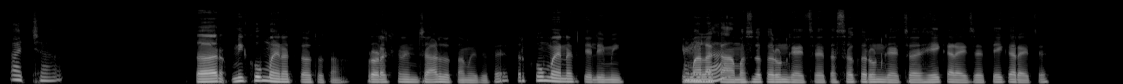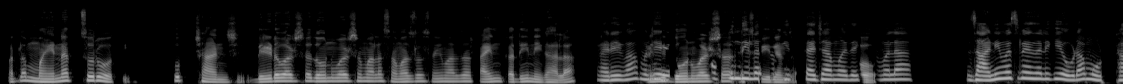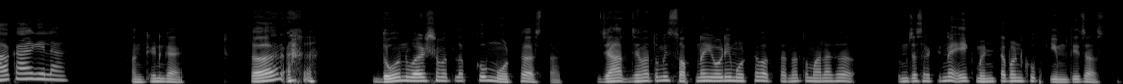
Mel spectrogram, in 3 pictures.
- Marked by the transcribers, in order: tapping; in English: "प्रोडक्शन इनचार्ज"; other background noise; chuckle
- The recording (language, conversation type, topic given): Marathi, podcast, यश मिळवण्यासाठी वेळ आणि मेहनत यांचं संतुलन तुम्ही कसं साधता?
